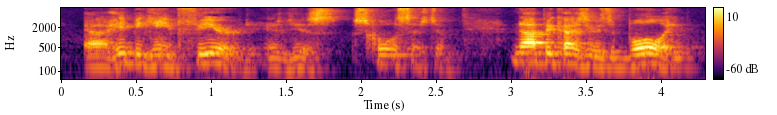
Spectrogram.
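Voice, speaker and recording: A man with an American accent talks at a moderate pace in a somewhat breathy, dark, mellow voice, with audible room echo. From US, Pennsylvania (Carlisle). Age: 60s. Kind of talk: interview.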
